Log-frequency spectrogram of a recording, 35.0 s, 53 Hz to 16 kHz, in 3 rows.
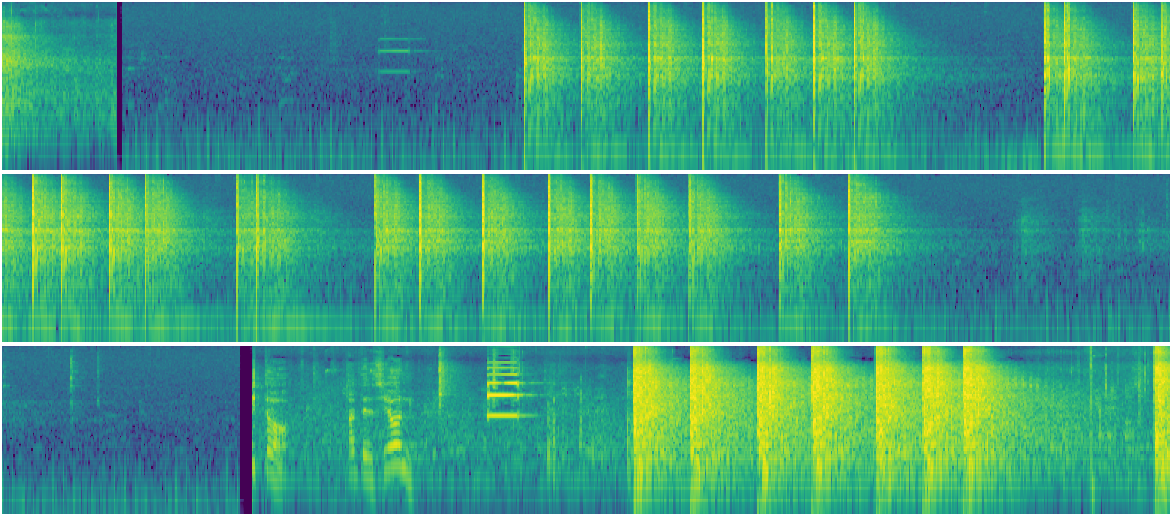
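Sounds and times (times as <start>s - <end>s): rapid pistol shots with echo: 5.2s - 9.1s, 10.4s - 14.8s, 15.4s - 20.9s, 29.6s - 34.0s.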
